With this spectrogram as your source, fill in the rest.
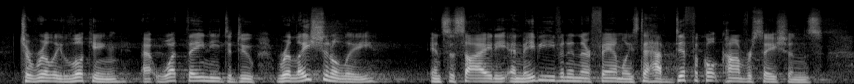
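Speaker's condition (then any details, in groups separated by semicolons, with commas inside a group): No condition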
